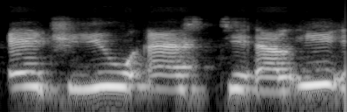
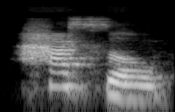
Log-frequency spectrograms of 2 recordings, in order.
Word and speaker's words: hustle: is pronounced hostel hostel the word h u s t l e is pronounced hassle they are not the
